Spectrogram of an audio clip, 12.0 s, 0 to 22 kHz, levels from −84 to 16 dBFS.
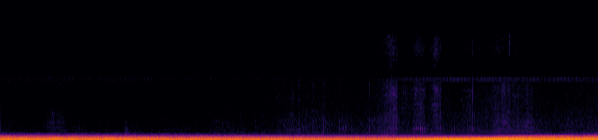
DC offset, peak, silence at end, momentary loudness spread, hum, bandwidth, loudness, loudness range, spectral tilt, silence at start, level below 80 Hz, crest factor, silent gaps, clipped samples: under 0.1%; -2 dBFS; 0 s; 9 LU; none; 0.9 kHz; -18 LUFS; 8 LU; -14.5 dB/octave; 0 s; -26 dBFS; 14 dB; none; under 0.1%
